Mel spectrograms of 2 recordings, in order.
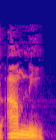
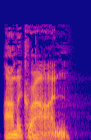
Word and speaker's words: Omicron: I keep mispronouncing it, I know. I just can't get it out of my mind. It's Omni. I know there's no Omni. Omicron.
